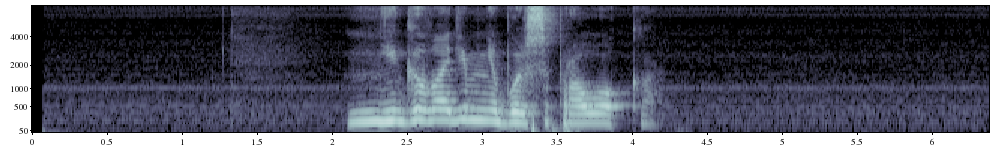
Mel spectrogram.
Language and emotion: Russian, angry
